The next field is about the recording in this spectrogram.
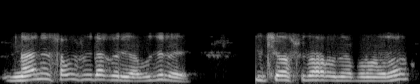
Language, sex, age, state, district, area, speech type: Odia, male, 60+, Odisha, Gajapati, rural, conversation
